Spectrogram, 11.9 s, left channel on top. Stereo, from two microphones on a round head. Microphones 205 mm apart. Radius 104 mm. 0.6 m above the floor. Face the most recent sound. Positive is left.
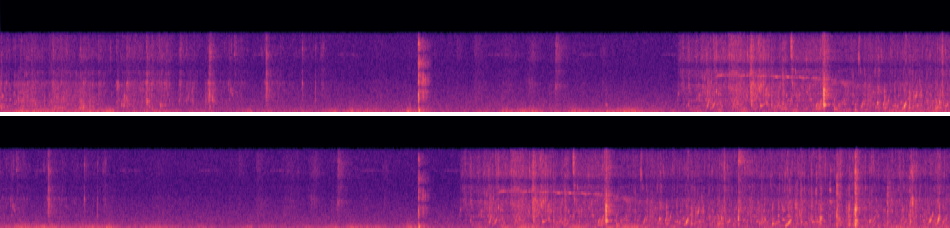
turn(degrees=40)  # may be behind; listen again after turning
